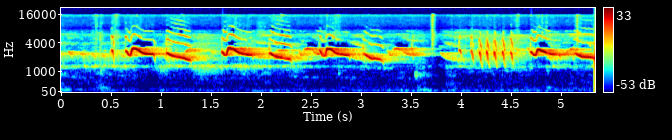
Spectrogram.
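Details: Babbler song played as a lure to trigger singing in other babblers: looping whistled notes that climb and then glide down, with a brief rapid rattling series of clicks partway through.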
